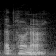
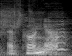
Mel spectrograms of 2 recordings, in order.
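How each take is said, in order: First: "Epona" ending in plain NA; "Epona" with no Y glide, falling; corrected pronunciation. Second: "Eponia" ending in NYA; questioning "Eponia", rising at the end; mistaken pronunciation. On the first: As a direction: say "Epona" as eh-POH-na. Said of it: "It's just". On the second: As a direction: say "Eponia" as eh-POHN-ya. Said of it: "It's just, uh, Epona". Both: Shown as a demonstration.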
